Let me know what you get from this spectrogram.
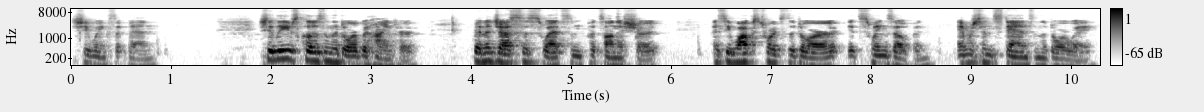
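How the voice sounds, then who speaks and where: A man's voice: medium pitch, expressive, moderate pace, pushed and bright, recorded from a distance, low-quality recording. A man reading stage directions as scripted narration at a screenplay table read.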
